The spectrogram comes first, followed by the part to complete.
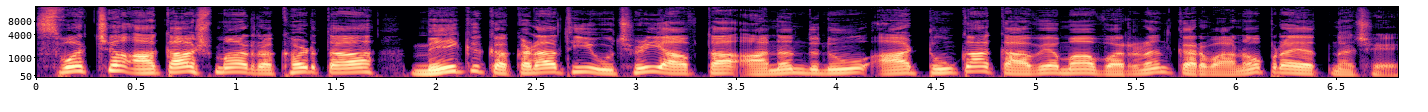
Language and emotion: Gujarati, neutral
